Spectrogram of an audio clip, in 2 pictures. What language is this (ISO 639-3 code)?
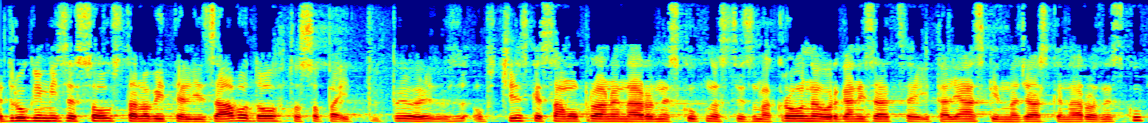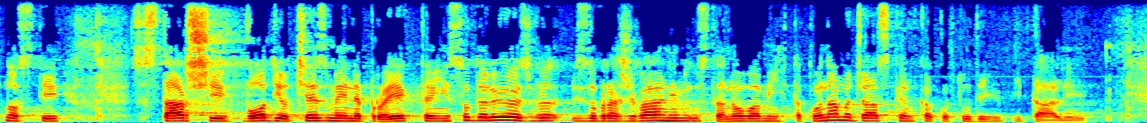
slv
